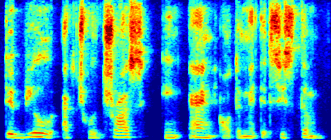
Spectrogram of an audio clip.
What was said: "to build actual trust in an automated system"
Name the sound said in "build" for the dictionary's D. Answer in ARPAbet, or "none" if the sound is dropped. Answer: none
